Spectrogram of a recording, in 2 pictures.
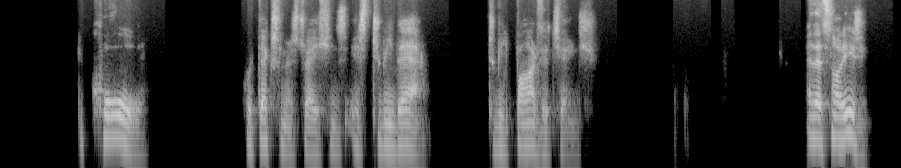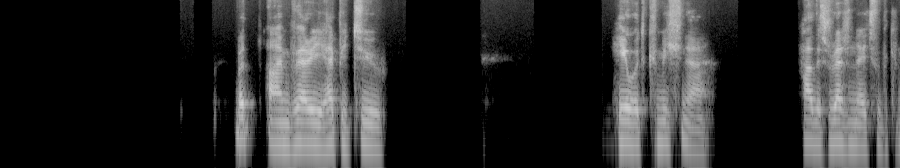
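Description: A middle-aged man speaks with animation over an online call, in short bursts with pauses.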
